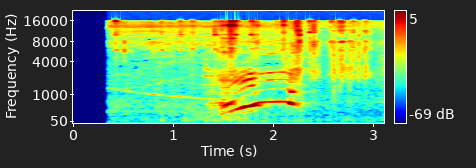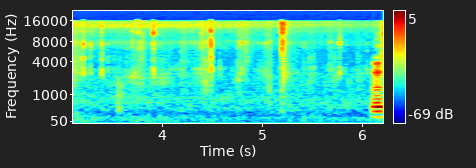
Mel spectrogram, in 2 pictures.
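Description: Akita Inu dog vocalizing: a thin falling whine about a second in, then a short howl-like call that rises and falls and stops abruptly.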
